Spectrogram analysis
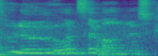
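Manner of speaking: high, loud silly hello; goofy, high-pitched self-mockery; Big Bird. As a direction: harmless children's TV character voice. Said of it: "Sesame Street, Big Bird, Justin House".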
